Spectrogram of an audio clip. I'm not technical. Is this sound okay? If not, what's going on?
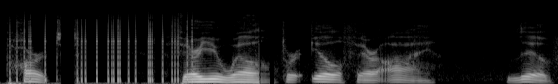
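No, it has a few problems. From 0.10 to 1.93 s there's a train of clicks: about 30 quick ticks, roughly 15 a second at an uneven pace, sitting on top of the speech. That's likely interference from nearby gear or a faulty connection or power supply.

There are also two cases of corrupt frame muted. Damaged chunks of the compressed file got thrown out by the player and replaced with silence, so you hear sudden holes, one from 0.61 to 0.80 s and a shorter one from 2.70 to 2.79 s.

Then at 2.59 s, right after a tiny 20 ms gap, the sound turns duller and a bit quieter for the rest of the clip, with nothing above 7.6 kHz. That's an input switched to a poorer device, most likely a different microphone or a headset taking over partway through.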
